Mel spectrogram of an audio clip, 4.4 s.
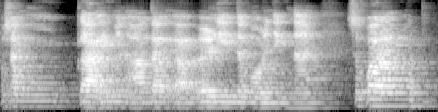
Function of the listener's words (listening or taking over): listening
